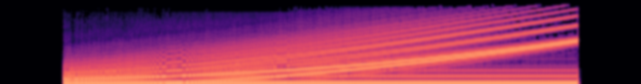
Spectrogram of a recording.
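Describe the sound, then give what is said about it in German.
Amplitude modulation on a synthesizer with sine-wave oscillators produces a loud, continuous tone over a steady low drone, with sidebands gliding upward in pitch for about four seconds before an abrupt stop. “Als nächstes hören wir die Amplitudenmodulation.”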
